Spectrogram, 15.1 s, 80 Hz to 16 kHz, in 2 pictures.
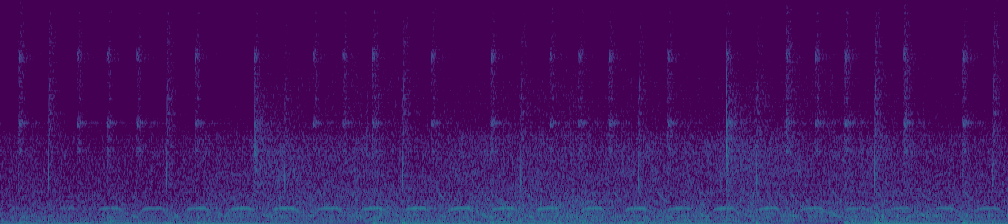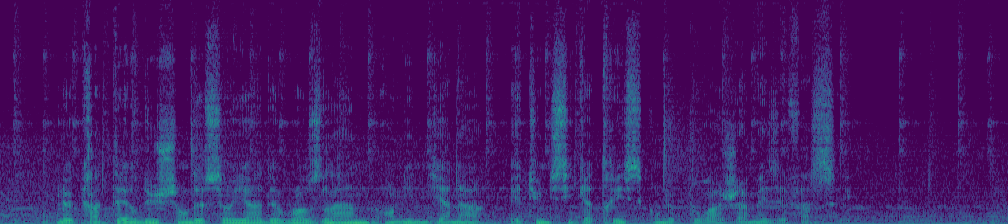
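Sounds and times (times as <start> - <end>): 
steady dense rain at night: 0.0 - 11.4
siren warbling at night: 0.6 - 10.0
speech: 8.0 - 14.0.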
